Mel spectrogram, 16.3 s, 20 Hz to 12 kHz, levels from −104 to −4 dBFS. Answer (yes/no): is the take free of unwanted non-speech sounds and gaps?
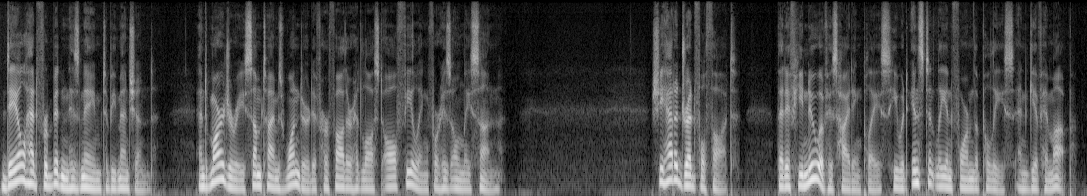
yes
